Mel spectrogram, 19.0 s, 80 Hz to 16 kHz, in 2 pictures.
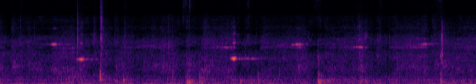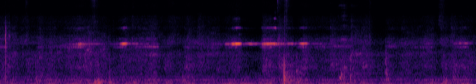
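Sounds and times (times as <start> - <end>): faint squeaks: 0.8 - 2.2, 8.0 - 8.8, 10.8 - 12.8, 13.6 - 19.0.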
